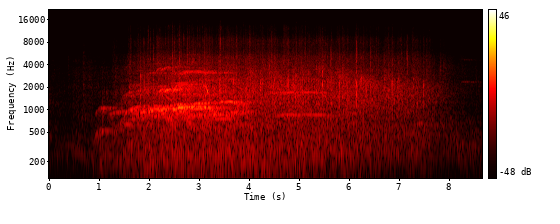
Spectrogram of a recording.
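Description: Audience applauding and cheering, with a few shouted whoops early on. It swells up about a second in and dies away near the end.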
